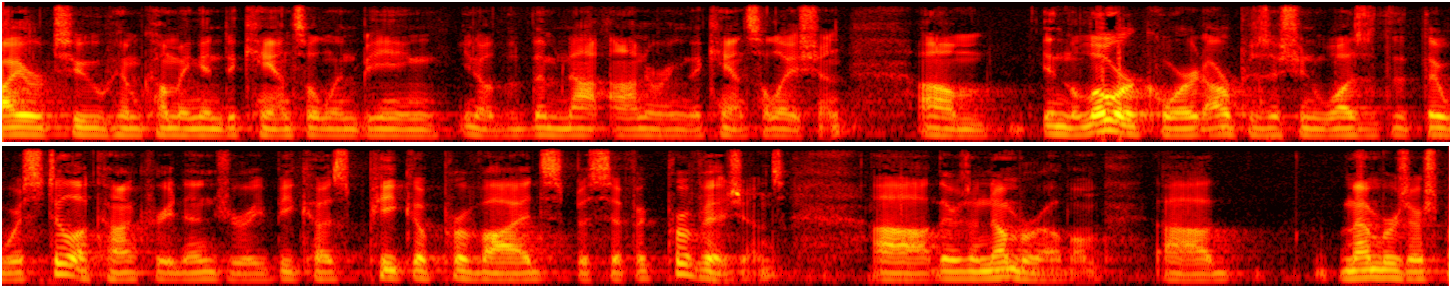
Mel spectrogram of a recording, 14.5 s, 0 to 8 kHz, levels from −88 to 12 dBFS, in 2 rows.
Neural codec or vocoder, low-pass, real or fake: none; 7.2 kHz; real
